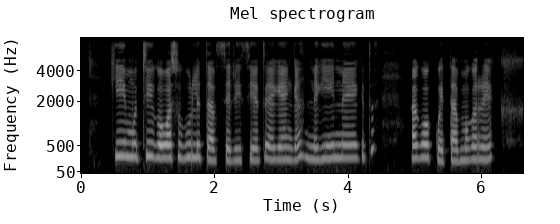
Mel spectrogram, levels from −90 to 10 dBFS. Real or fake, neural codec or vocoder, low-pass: real; none; 7.2 kHz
